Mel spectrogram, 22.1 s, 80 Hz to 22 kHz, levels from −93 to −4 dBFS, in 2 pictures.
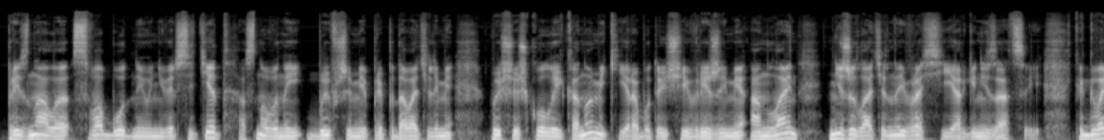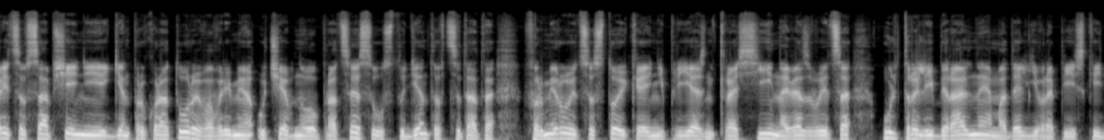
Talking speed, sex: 105 wpm, male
